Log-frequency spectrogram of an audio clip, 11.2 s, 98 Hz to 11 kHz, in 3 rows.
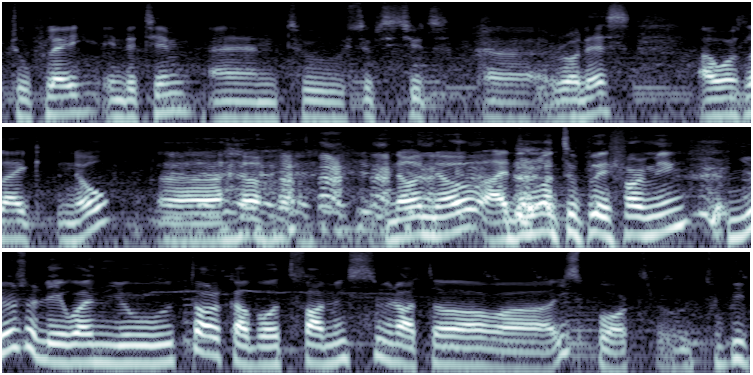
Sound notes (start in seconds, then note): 4.5 laughing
